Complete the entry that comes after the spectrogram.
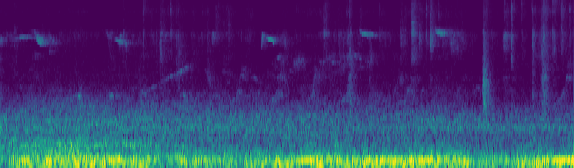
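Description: Faint outdoor ambience with a few short, high bird chirps scattered through it and a low hum underneath.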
